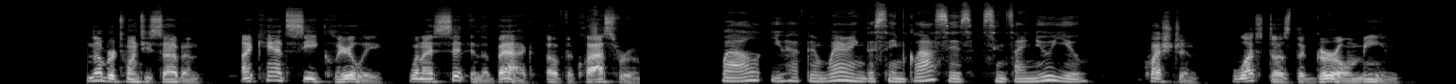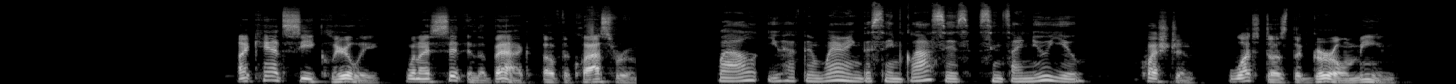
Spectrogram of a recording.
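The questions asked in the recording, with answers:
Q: What does the girl mean?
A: He should get new glasses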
